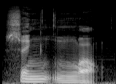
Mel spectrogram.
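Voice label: "sìng ngohk", Cantonese; vocal music; 聲樂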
